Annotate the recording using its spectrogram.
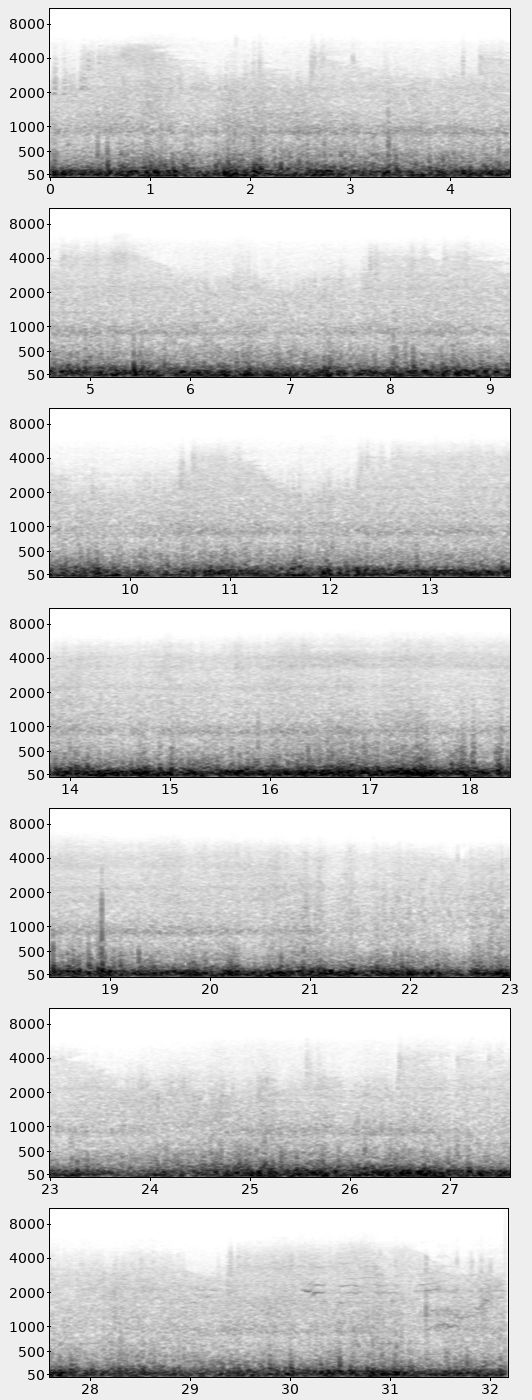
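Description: Airflow buffeting a handheld camera's microphone during a tandem paraglider flight: a steady low rumble that swells and eases.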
